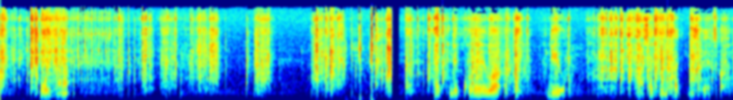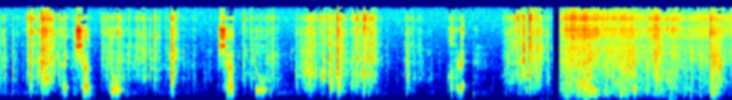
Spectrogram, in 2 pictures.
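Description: Plastic packages crinkle and rattle as hands handle them.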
